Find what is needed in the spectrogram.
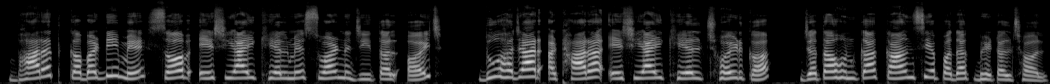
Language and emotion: Maithili, neutral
